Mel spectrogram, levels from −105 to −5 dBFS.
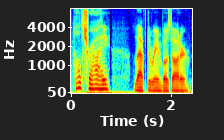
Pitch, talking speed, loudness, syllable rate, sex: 125 Hz, 150 wpm, -15 LUFS, 5.2 syllables/s, male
